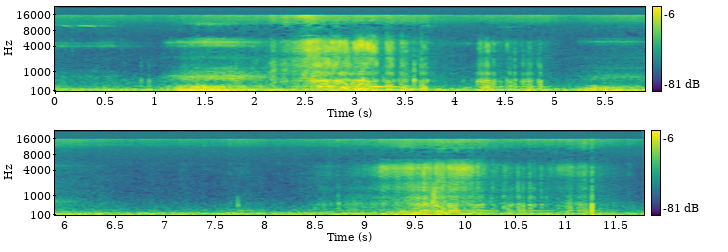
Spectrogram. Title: Snore or heavy breathing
